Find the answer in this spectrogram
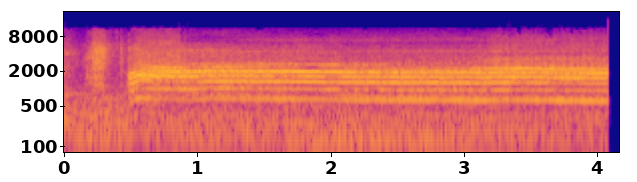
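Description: A man's loud, long cry, held on one pitch, starting about half a second in and lasting about three and a half seconds.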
